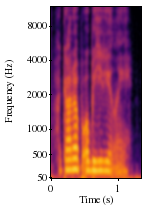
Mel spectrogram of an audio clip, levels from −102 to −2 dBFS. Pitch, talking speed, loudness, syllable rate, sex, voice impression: 190 Hz, 175 wpm, -17 LUFS, 7.1 syllables/s, female, feminine, young, tensed, powerful, bright, soft, slightly raspy, calm, friendly, elegant, lively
